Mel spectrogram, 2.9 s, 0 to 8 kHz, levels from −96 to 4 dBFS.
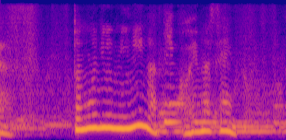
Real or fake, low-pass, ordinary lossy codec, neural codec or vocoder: fake; 7.2 kHz; AAC, 48 kbps; codec, 16 kHz, 2 kbps, FreqCodec, smaller model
